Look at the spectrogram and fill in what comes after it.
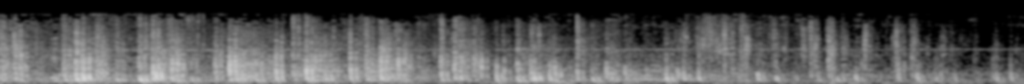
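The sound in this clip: Horse hooves clip-clopping on a road as a rider passes: many rapid, loud hoofbeats that are strongest at the start and grow fainter toward the end.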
